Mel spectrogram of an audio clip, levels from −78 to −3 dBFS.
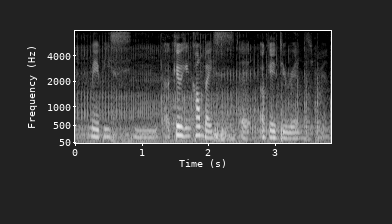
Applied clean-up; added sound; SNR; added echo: none; Squeak; 9 dB; none.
